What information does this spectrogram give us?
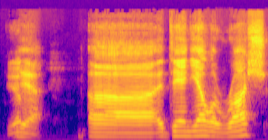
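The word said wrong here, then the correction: Ruah: or Rua, excuse me, is 39 years old.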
